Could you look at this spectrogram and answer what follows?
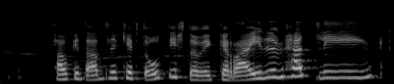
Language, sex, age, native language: Icelandic, female, 11, Icelandic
